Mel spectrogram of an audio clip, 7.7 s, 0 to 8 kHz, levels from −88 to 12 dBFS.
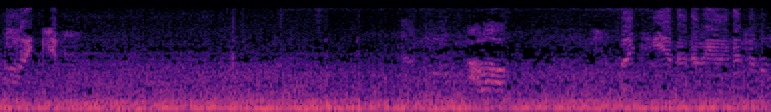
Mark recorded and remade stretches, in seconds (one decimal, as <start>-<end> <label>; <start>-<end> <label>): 0.0-0.7 remade; 0.7-1.4 recorded; 1.4-3.0 remade; 3.0-3.7 recorded; 3.7-7.7 remade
